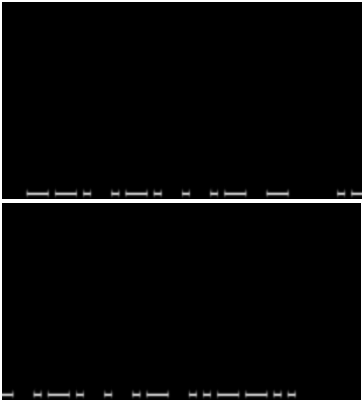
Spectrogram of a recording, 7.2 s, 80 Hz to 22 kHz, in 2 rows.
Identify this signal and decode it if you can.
Morse code, heard as a keyed tone, about 17 wpm, 700 Hz. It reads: GREAT AREA?
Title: Sentences from Top 1000 Words - Review Part 2 - 17wpm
